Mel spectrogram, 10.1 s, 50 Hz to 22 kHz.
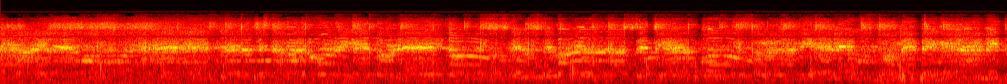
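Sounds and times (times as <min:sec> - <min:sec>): reggaeton song with vocals: 0:00.0 - 0:10.0.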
